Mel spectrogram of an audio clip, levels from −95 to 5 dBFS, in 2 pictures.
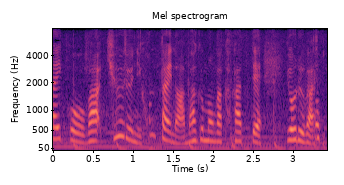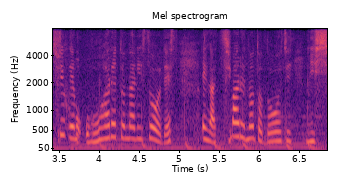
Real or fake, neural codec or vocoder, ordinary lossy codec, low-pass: real; none; none; none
